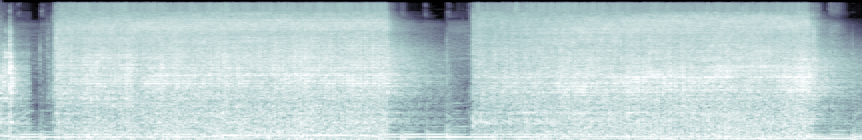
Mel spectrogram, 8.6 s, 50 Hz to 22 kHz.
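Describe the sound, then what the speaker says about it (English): A power tool whirs and ratchets in two long sustained runs, separated by a short gap, while exhaust clamps are tightened on a Silverado 2500 fitted with a Flowmaster American Thunder dual exhaust system. "start fully tightening all of our clamps and everything down"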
